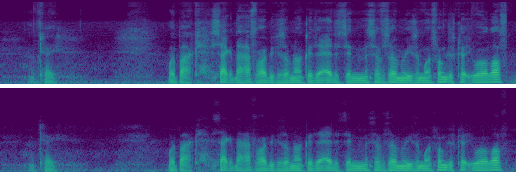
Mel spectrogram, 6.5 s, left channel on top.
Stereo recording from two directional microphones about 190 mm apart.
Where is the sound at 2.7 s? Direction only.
25° left (ahead or behind).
